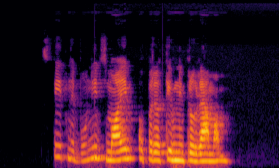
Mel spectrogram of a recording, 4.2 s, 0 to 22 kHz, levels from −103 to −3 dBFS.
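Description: At 1.41 s and again at 2.43 s the microphone volume stepped up, jumping about 9 dB then about 4 dB, as the input gain got raised, lifting speech and background together.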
